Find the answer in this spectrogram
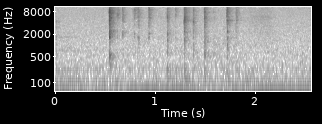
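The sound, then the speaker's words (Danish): Quick, irregular clicks of typing a Facebook friend's name on a computer keyboard, about a dozen keystrokes in a short burst, fairly soft over a low steady hum, with no voices. “Man skal bare skrive navnet på en Facebook-ven.”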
